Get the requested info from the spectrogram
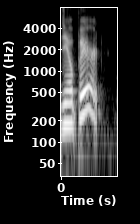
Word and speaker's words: Peart: Just Neil Peart.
